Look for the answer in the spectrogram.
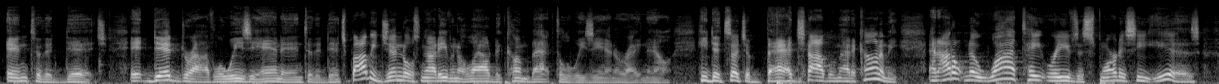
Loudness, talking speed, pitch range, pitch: -19 LUFS, 210 wpm, 115-180 Hz, 150 Hz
